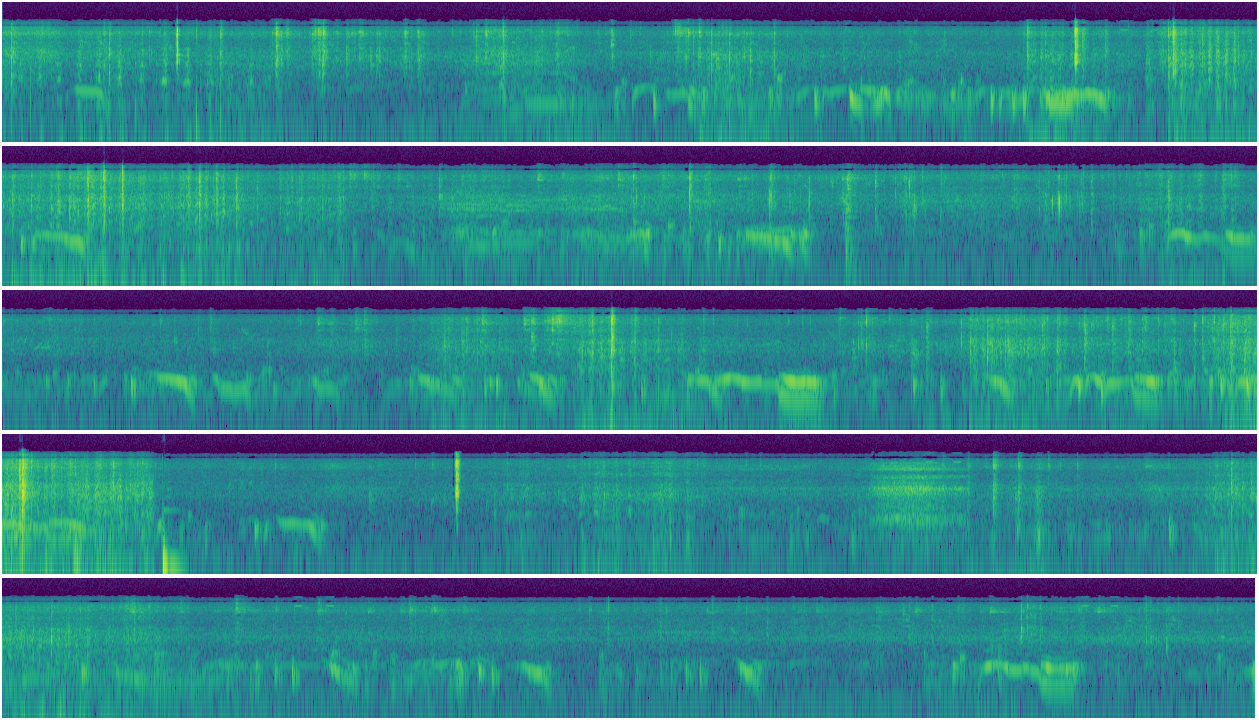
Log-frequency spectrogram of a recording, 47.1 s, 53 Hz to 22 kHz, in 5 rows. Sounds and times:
Pigeon, dove: 0:00.0 - 0:02.9, 0:03.6 - 0:16.3, 0:17.8 - 0:30.7, 0:35.4 - 0:47.0.

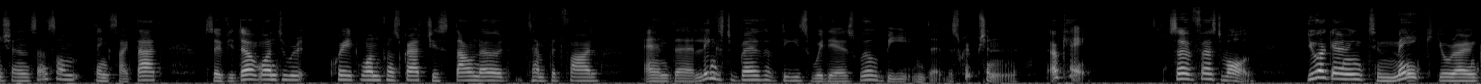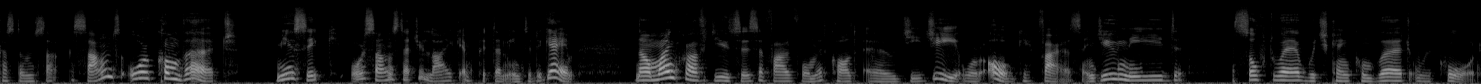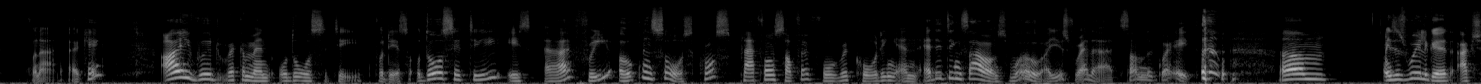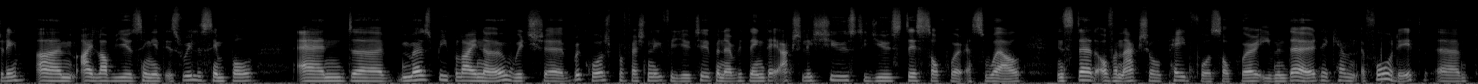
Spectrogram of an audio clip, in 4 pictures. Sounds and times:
Speech: 0:00.0 - 0:10.9, 0:11.6 - 0:20.6, 0:21.2 - 0:41.8, 0:42.4 - 0:59.1.

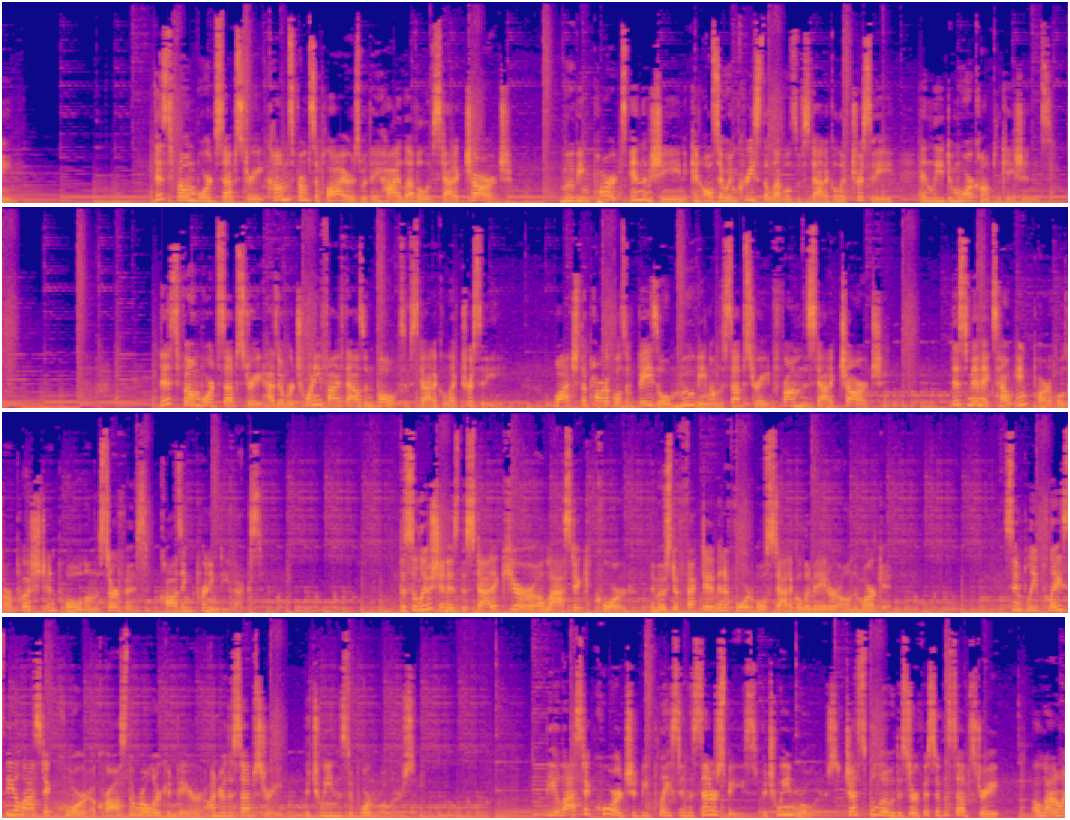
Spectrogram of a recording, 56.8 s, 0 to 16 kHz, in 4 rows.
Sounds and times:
Speech: 0:00.0 - 0:00.2, 0:02.0 - 0:06.8, 0:07.4 - 0:14.0, 0:16.3 - 0:20.9, 0:21.6 - 0:26.0, 0:26.9 - 0:31.9, 0:33.8 - 0:40.3, 0:41.8 - 0:48.2, 0:49.9 - 0:56.8
Music: 0:00.0 - 0:56.8.

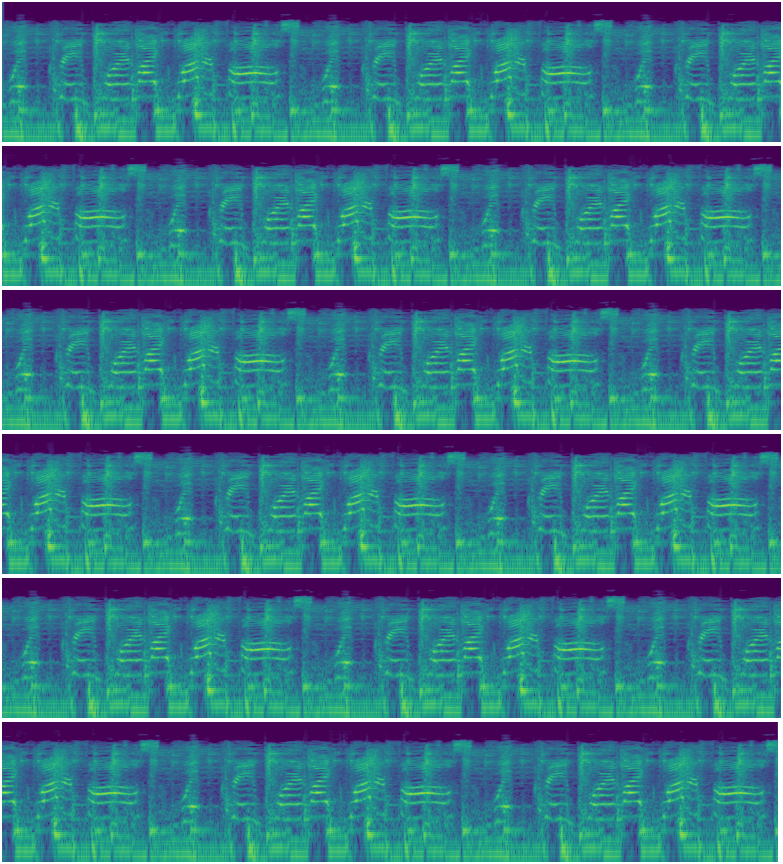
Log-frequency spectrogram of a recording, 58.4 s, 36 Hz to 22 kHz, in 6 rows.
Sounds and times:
Music: 0:00.0 - 0:58.3
Speech: 0:00.0 - 0:58.3.

